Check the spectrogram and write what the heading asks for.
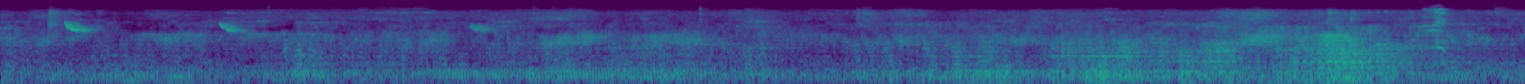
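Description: Outdoor ambience with birds: three short chirps, each sweeping sharply downward, in the first seven seconds, and a high wavering call near the end, over faint background voices.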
